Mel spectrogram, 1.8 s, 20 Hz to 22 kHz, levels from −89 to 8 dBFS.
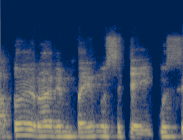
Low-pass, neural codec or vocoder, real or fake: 10.8 kHz; none; real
